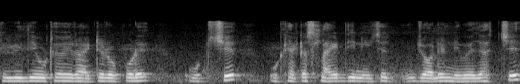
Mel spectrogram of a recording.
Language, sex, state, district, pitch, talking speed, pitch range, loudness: Bengali, male, West Bengal, Kolkata, 155 Hz, 175 wpm, 150-160 Hz, -14 LUFS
